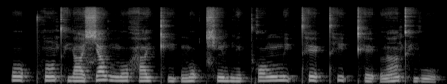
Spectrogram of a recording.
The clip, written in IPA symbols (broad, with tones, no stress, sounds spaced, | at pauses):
o˦ ʔ pʰ ɔ̃˦ t̪ʰ j a˧ ɕ a˥˧ w n̪ o˧ h a˧ j kʰ i˨ ʔ n̪ o˦ ʔ t͡ɕʰ ĩ˧ b ĩ˨ t̚ k ɔ˦ ŋ m i˦ ʔ t̪ʰ e˦ ʔ t̪ʰ i˦ ʔ kʰ e˨ ʔ l ã˦ kʰ j u˨˩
